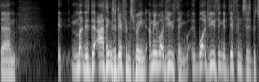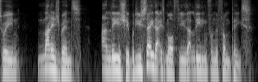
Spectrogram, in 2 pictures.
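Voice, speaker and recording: A talkative man of forty hosts a podcast, chatting loosely and circling back on his words. His voice sits at an ordinary middle pitch. The sound is dry and close, with no room to it. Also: no room sound. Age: 40s. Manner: chatty, loose with many restarts and fillers. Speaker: podcast host. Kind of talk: casual interview chat.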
